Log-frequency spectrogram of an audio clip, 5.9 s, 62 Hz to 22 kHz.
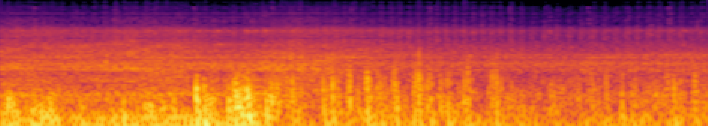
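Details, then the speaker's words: GMC Yukon XL 5.3 L V8, just over 150,000 on the clock, driving: heavy, uneven knocking about four times a second under the engine note, worsening with lurching, from a rod knock. "Oh, it's knocking real bad. She's knocking bad, boys."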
